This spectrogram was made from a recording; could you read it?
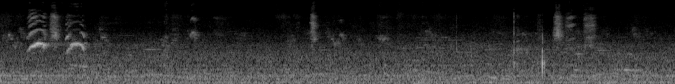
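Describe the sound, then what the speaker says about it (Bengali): Budgerigars chirp in a few short, high bursts near the start, with scattered chirps later over a steady background hiss. "আমার কাছে বাজিগার আছে"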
